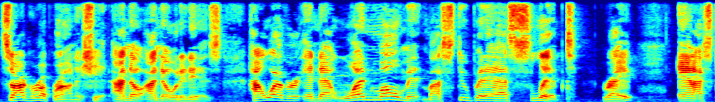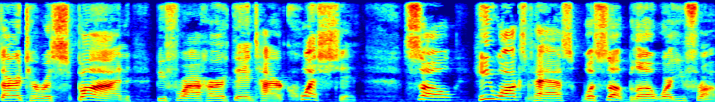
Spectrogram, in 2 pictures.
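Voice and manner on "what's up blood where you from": put-on deep, masculine man's voice. Retelling a stranger who walked past and asked a question, in a deep masculine voice. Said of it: "In like a masculine, deep voice, deeper than mine".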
